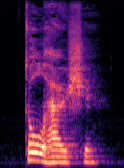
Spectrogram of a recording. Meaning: diminutive of tolhuis
- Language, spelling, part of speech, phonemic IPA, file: Dutch, tolhuisje, noun, /ˈtɔlhœyʃə/, Nl-tolhuisje.ogg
